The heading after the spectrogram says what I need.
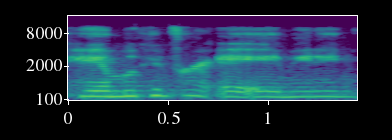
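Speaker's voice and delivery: high, hushed, discreet half-whisper. Retelling asking a receptionist for a meeting: imitating her own half-whisper. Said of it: "whisper it".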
